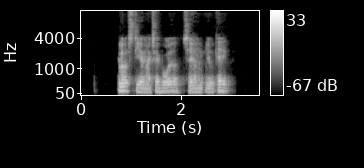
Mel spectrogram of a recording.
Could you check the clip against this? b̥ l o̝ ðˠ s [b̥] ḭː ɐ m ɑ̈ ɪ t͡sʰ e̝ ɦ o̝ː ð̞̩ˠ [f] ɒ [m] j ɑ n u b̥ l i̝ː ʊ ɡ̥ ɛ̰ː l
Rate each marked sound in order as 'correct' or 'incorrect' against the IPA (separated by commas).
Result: incorrect, incorrect, incorrect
